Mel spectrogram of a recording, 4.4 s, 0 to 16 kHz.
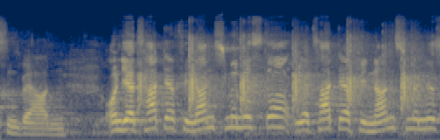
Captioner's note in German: Beifall bei der LINKEN - Zurufe von dem BÜNDNIS 90/DIE GRÜNEN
